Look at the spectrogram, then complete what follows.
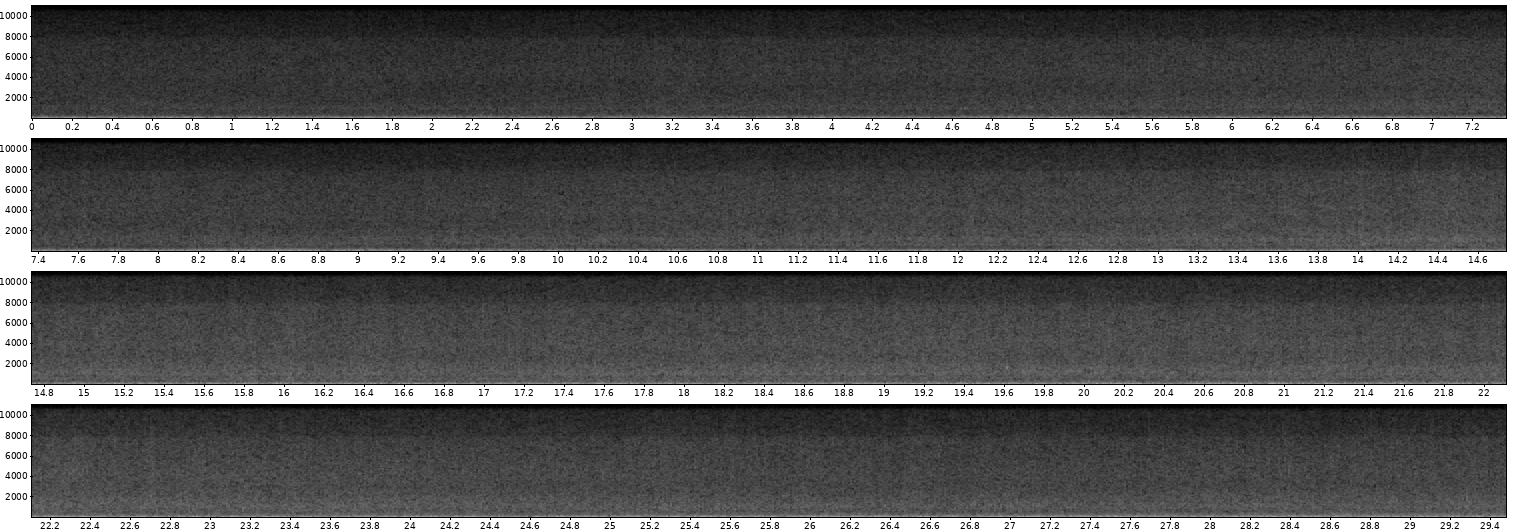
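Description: Fountain water splashing, a steady hiss that gradually grows louder, over a steady low rumble.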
